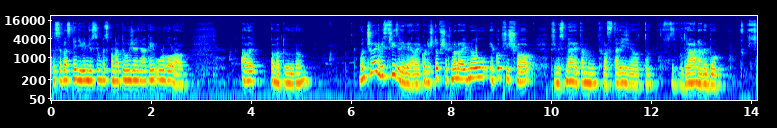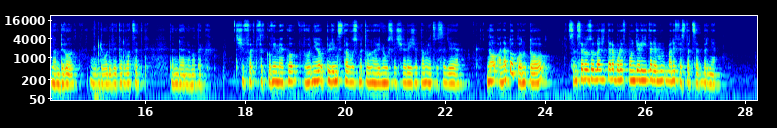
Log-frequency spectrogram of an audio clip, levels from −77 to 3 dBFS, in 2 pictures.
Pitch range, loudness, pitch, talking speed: 160-195 Hz, -21 LUFS, 175 Hz, 175 wpm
